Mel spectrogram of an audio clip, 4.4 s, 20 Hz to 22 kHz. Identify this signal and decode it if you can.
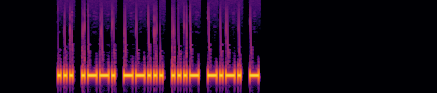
Morse code, heard as a keyed tone, about 40 wpm, 700 Hz. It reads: SP7VCT
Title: DXCC-100 Call Signs - 6 Characters - 40wpm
